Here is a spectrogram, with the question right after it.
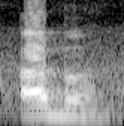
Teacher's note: با کے اندر جہر اور شدت ہے، قلقلہ بھی ہے · با کے اندر قلقلہ اور مضبوطی جماؤ کے ساتھ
